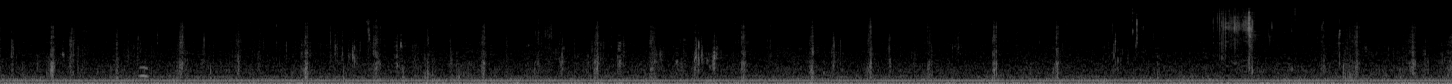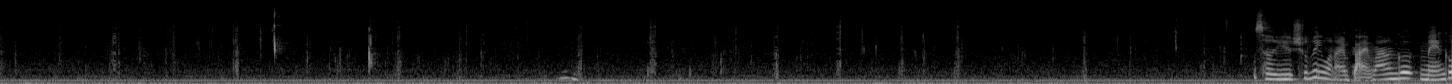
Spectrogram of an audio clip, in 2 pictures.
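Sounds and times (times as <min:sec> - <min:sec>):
wet chewing sounds: 0:00.0 - 0:27.1
steady low hum: 0:00.0 - 0:29.0.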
